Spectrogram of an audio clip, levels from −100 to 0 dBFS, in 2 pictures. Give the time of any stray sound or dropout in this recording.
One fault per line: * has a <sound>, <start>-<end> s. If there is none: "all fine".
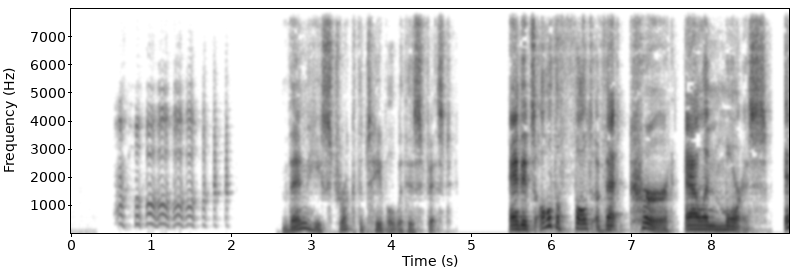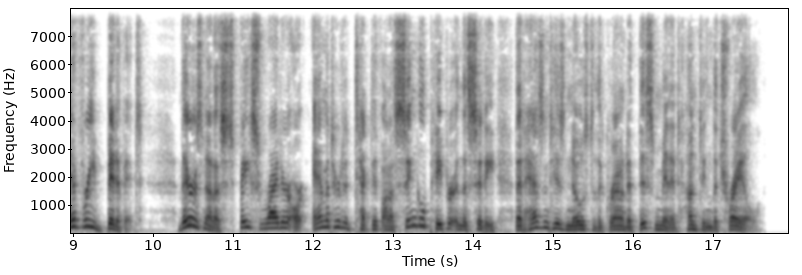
* has a laugh, 0.5-2.1 s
